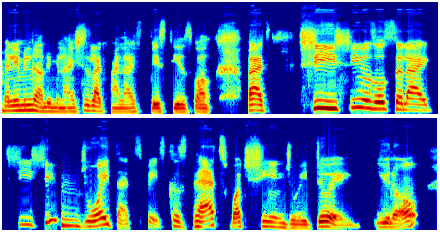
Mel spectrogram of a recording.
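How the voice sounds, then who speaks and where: Loud and animated, a woman with a South African accent talks at a moderate pace in a medium pitch, her voice swinging very widely in pitch, with a dry, close sound and no echo. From South Africa, Soweto. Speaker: public relations strategist. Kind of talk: casual chat.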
